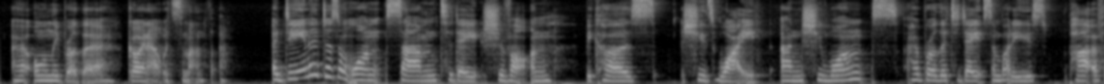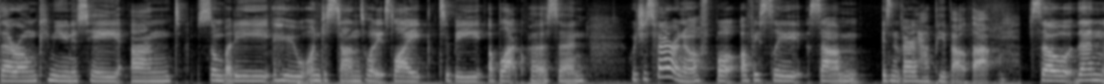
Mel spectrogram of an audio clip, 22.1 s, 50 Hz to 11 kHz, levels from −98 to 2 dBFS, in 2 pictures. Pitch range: 185-215 Hz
